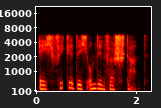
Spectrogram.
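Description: A woman voicing an intense adult male lover, speaking low and murmured with a rough, deep tone. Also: takes it slowly, no room sound, dull audio. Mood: heated, breathless. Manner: low, murmured, breathy delivery.

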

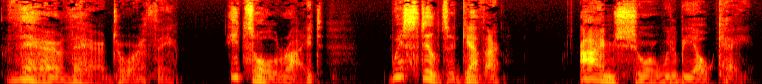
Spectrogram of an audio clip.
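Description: A woman voicing a kind tin man with a very low, gravelly, soothing voice. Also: wildly swooping pitch, takes it slowly, sharp tone, dry recording, full character voice.

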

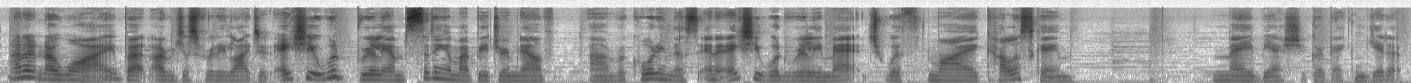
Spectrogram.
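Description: Her voice lowish and a little fast, a woman in her thirties narrates shopping footage from her bedroom. She gushes and rambles in a casual vlog voice-over as music plays faintly.

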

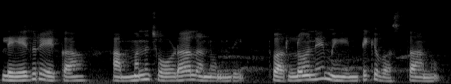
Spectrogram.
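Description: A woman's voice: lowish voice, measured pace. Woman voicing an anxious protective daughter. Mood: gentle. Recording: dull lo-fi recording.

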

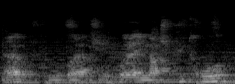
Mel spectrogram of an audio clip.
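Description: A young man walks through a DIY sewing tutorial as he works, relaxed and fond of fillers like "hop, voilà." His voice is fairly low. The camera mic sits at a distance in a bare indoor room with a grey wall, so there's roomy echo and faint music.

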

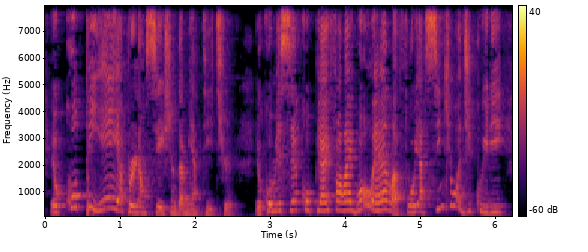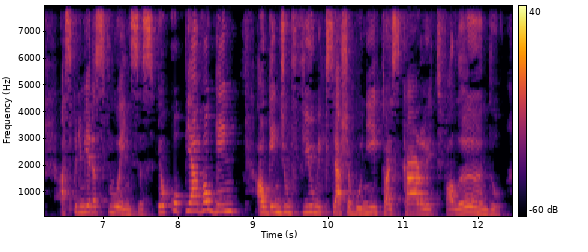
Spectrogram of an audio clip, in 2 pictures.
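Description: Brazilian woman from inland São Paulo, high-pitched English teacher, punchy and casual, recorded at home. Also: moderate pace, few pauses. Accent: inland São Paulo Brazilian Portuguese. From inland São Paulo state, Brazil. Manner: lively, emphatic, chatty, swears casually. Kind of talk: informal online lesson. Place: empty bedroom at home.

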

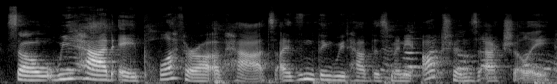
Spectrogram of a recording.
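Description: A young American mom vlogs casually, holding her phone at arm's length as she moves around her living room and kitchen, with household noise clearly audible. Her voice is medium-pitched, expressive and fairly bright, and she speaks a little slowly.

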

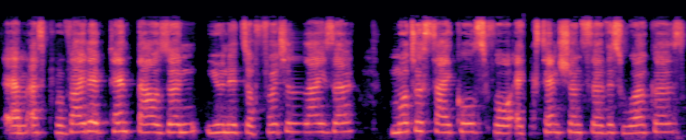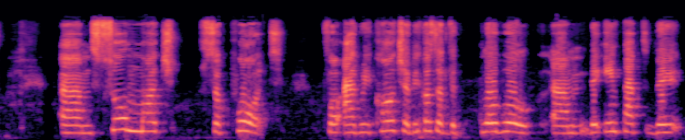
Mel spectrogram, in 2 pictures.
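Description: A woman's voice: a little high, steady tone, unhurried, a little mellow. A middle-aged woman from Nigeria, moderating a panel webinar over a laptop video call, effusive with many filler ums. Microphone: laptop webcam video call.

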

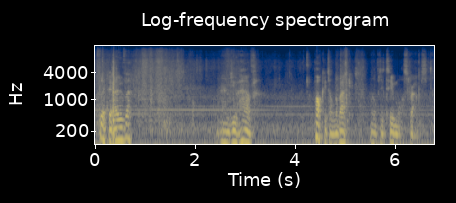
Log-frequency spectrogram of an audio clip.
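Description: At a measured pace, a British kayaking channel host chats through an unboxing in his small home gaming room, his voice sitting a little low. Enthusiastic and casual, he leans on plenty of fillers and restarts, and background noise is clearly audible in the room.

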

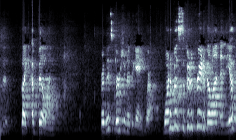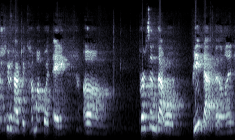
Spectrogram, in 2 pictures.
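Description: Giggly young woman hosting a game night at home, bright high voice, roomy far-off sound. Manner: giggly, rambling, bubbly. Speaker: host of a card game video. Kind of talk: casual chat explaining a game. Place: home living room. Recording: echoey room, mic at a distance.

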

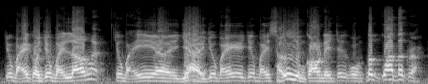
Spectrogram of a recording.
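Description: A man's voice: a little high, very fast, a little mellow. A man with a Southern Vietnamese accent voicing an agitated younger village man who stammers out an indignant complaint. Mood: upset. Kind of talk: storytelling voice acting.

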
